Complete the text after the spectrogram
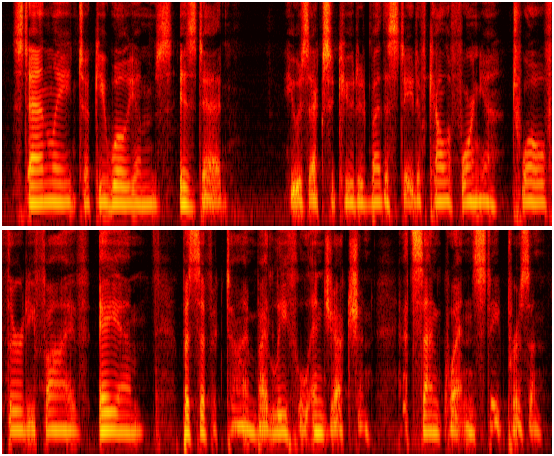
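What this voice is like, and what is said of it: Hoarse voice from laryngitis. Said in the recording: “excuse my voice. I have laryngitis.”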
